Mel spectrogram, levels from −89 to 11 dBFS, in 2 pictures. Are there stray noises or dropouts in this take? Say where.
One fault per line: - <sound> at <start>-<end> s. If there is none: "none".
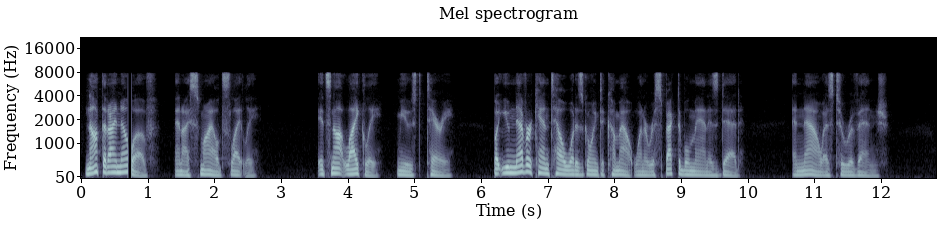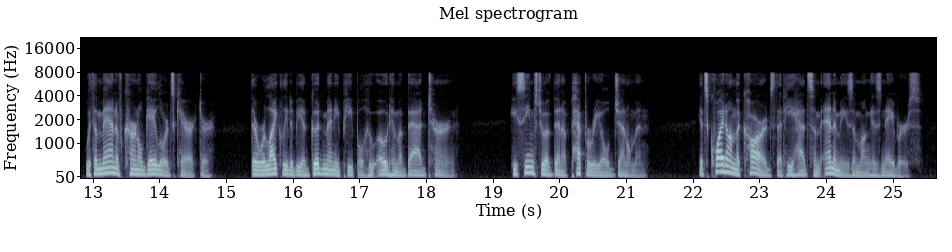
- dropout at 0.7-0.8 s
